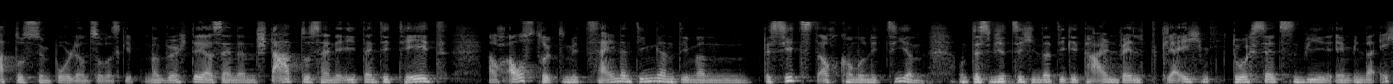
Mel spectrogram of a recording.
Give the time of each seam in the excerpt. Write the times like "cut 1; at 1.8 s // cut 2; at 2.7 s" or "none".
cut 1; at 4.8 s // cut 2; at 5.6 s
